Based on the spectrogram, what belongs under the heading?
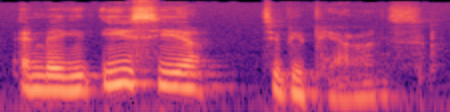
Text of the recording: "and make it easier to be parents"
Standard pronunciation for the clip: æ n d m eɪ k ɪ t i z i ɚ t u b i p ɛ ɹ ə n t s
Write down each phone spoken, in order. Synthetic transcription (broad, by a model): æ n m eɪ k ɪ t i s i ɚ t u b i p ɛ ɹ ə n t s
